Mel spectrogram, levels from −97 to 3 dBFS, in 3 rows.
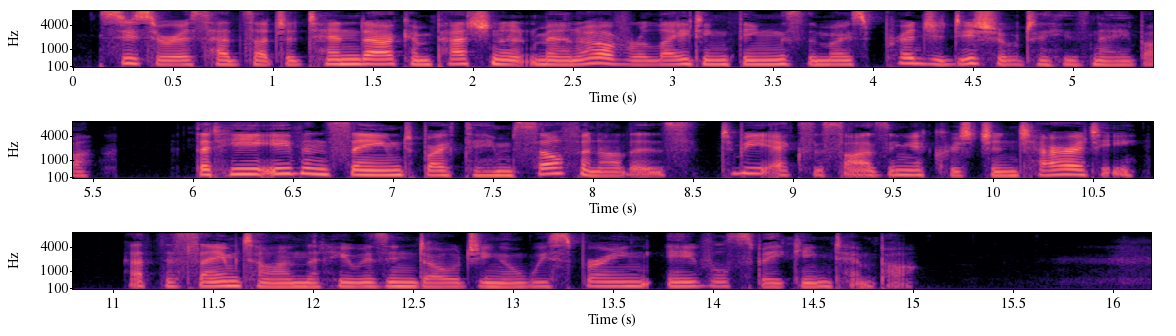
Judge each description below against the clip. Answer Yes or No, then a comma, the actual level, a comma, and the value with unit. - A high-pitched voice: No, medium, 180 Hz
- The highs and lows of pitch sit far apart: No, narrow, 2.6 semitones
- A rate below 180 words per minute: Yes, average, 165 wpm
